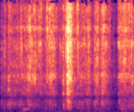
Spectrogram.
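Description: Plastic poly mailer bag crinkling as it is handled and pulled open, with sharper crackles about a second in and again near the end.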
